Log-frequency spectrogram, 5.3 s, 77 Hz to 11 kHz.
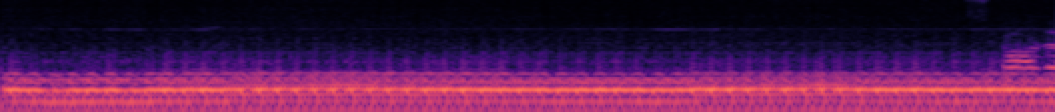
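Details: Saab 9-5 Aero converted to RWD, first startup of a freshly built engine with a newly installed external oil thermostat; catches and settles into a smooth, even idle with a low hum, no knocks or ticks. Started at 6 bar oil pressure; normal.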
